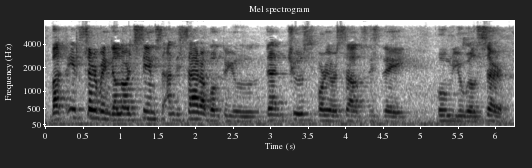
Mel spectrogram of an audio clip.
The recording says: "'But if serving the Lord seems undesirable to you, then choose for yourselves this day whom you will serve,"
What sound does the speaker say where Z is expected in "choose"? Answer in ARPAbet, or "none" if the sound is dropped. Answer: S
